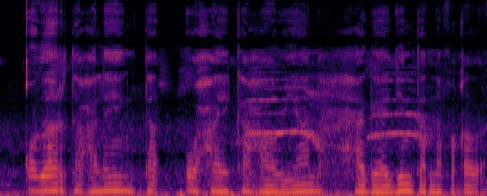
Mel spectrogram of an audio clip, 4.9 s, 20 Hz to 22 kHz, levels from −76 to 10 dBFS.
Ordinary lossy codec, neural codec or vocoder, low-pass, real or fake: none; none; none; real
